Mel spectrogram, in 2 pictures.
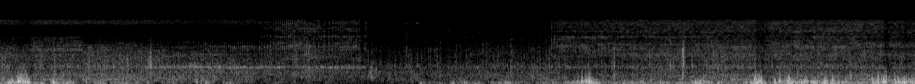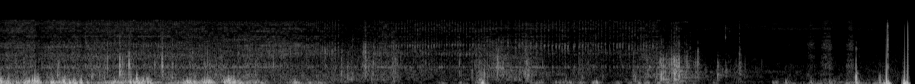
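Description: Wind rushes past the rider's microphone.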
